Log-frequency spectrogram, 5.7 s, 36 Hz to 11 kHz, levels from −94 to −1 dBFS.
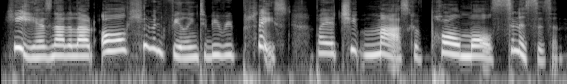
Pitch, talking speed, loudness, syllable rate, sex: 265 Hz, 190 wpm, -17 LUFS, 4.9 syllables/s, female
